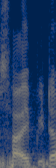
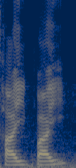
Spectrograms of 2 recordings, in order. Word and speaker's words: SciPy: তারপর নাম পি কিন্তু সাইপিটা বানানো হয়েছে তো অনেকে বলে সাই পাই আমি বলি সাইপি আবার অনেকে নাম পাই বলে নামপি দুটোই সেম উচ্চারণে কোন অসুবিধা নেই করতে পারো ঠিক আছে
